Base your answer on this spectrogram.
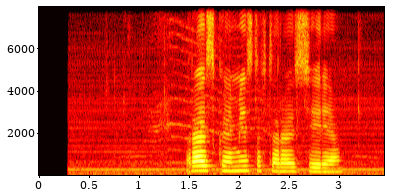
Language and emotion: Russian, angry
